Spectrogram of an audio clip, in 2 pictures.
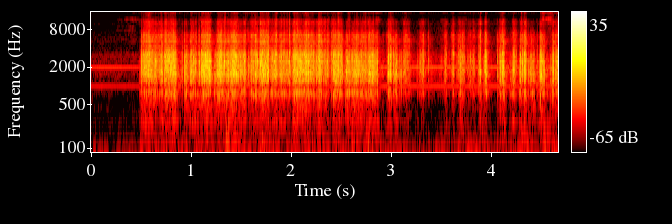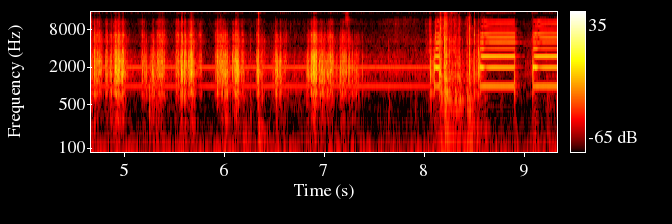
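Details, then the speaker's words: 1968 Selmer Vanguard tube amp, long unused with missing tubes, powered up with the tubes still warming up; a steady test tone through its small speaker is buried under irregular crackling and sizzling frying bursts whose cause is still unknown. "got quite a bit of frying coming through that speaker course that speaker is not very big so we're not expecting a lot out of that"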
